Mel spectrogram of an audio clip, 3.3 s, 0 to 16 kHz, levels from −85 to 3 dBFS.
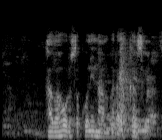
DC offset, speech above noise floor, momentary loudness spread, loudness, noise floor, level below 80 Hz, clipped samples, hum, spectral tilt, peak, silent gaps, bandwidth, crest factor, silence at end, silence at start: under 0.1%; 25 dB; 4 LU; -30 LUFS; -56 dBFS; -64 dBFS; under 0.1%; none; -4.5 dB/octave; -16 dBFS; none; 7.8 kHz; 16 dB; 0 s; 0.05 s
